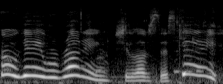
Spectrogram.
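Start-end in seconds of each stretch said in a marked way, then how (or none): 0.0-1.1 high, excited voicing of the dog's thoughts. Trainer voicing her dog's joy while running backwards, high and excited. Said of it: "And she's like". 1.8-2.2 high, loud squeal of praise; excited cheer. Real, not acted. Trainer cheering her setter for running along, high-pitched yay.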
